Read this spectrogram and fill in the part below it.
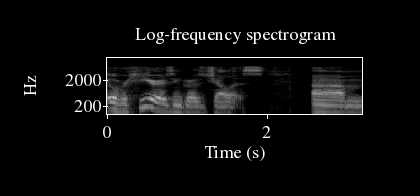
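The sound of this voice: An unforced reading voice with lively intonation, over a quiet background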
